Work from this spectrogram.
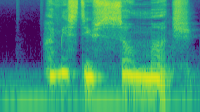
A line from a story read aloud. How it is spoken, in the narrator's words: she exclaimed, not completely unlike the way she would talk to a baby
